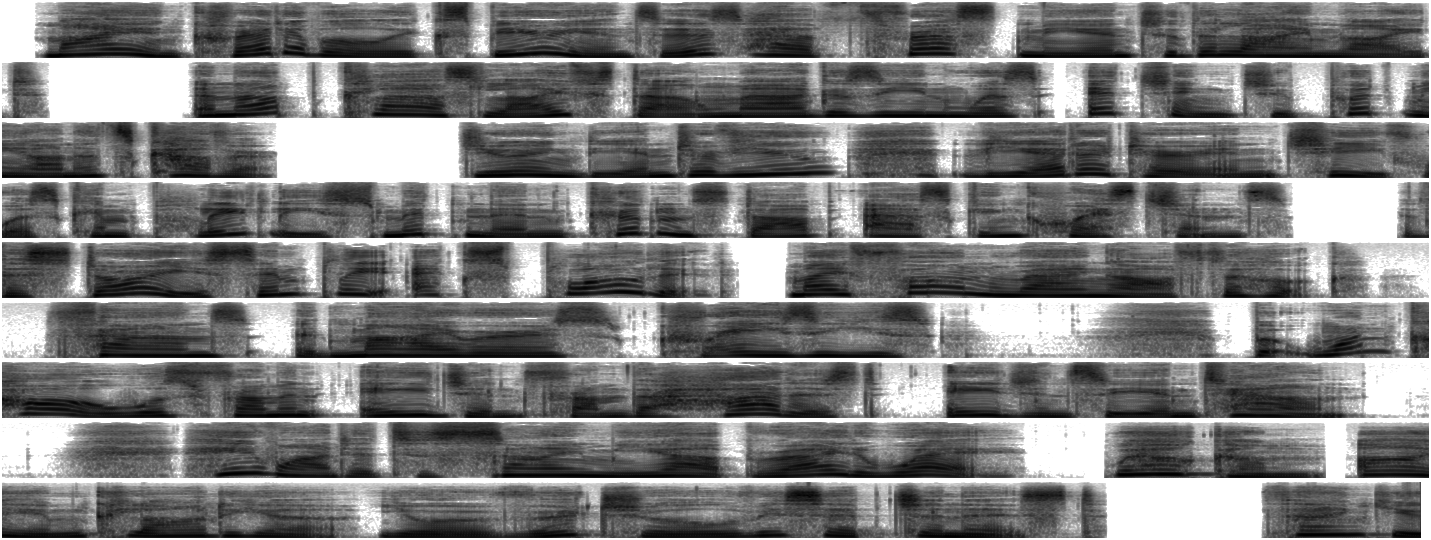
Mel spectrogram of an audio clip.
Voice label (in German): Englisch Hoerspiel Werbung Image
